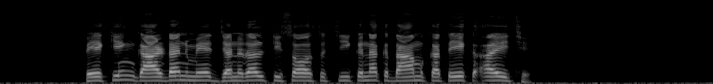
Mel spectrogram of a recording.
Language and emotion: Maithili, neutral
